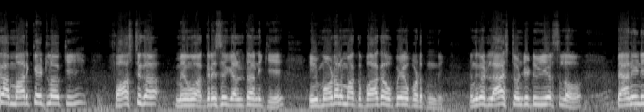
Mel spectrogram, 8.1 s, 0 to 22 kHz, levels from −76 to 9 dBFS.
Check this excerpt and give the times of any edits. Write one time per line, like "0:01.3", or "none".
none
